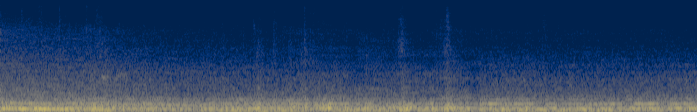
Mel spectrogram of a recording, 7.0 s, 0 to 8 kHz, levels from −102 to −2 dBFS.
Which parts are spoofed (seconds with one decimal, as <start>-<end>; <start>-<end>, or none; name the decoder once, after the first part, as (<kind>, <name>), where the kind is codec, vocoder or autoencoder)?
3.0-4.8 (codec, SNAC)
